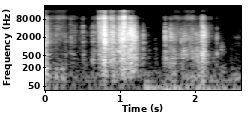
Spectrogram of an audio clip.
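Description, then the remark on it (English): Paper being crumpled and folded, with two bursts of crisp, crackling rustles separated by a brief pause, then a few softer crinkles fading out. No voices. “The rustle of papers as they were crumpled, folded, glued, and set pushed against the silence of the room.”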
